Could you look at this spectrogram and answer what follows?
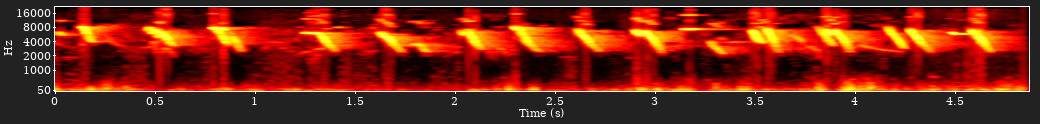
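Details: Saffron finch chipping steadily and fast, about three high, downslurred notes per second, occasional thin level whistle between them, low background rumble.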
